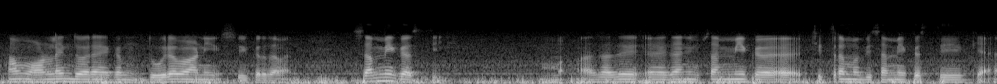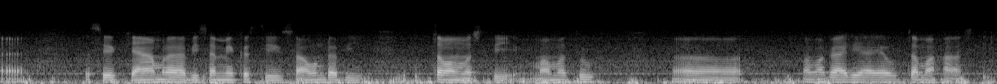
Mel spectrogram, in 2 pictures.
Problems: constant background noise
